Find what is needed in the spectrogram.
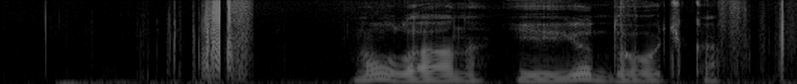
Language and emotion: Russian, sad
